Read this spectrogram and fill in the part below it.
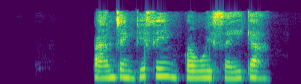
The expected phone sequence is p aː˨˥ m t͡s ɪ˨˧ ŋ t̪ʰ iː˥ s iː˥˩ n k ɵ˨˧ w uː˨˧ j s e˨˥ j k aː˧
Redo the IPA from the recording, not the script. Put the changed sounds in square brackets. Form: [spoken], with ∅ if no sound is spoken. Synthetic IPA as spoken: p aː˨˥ [n] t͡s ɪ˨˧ ŋ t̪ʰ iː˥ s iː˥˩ n k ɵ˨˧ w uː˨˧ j s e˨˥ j k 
